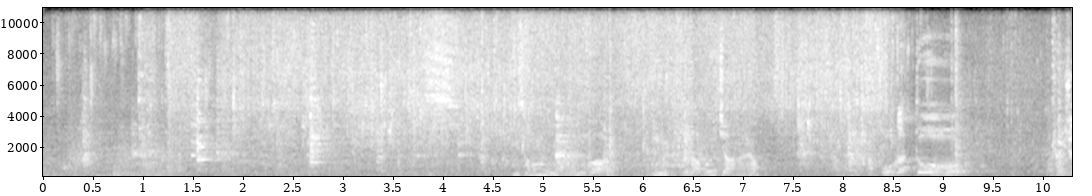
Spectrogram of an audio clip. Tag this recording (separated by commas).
Speech, inside a large room or hall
